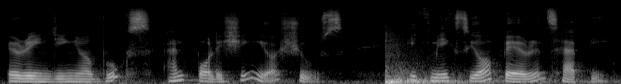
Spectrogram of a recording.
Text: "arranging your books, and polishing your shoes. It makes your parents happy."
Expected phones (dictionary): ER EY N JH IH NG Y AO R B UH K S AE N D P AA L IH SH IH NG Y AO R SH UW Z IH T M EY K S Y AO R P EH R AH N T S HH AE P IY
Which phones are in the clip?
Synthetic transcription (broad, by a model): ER EY N JH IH NG Y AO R B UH K S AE N D P AA L IH SH IH NG Y AO R SH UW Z IH T M EY K S Y AO R P EH R AH N T S HH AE P IY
